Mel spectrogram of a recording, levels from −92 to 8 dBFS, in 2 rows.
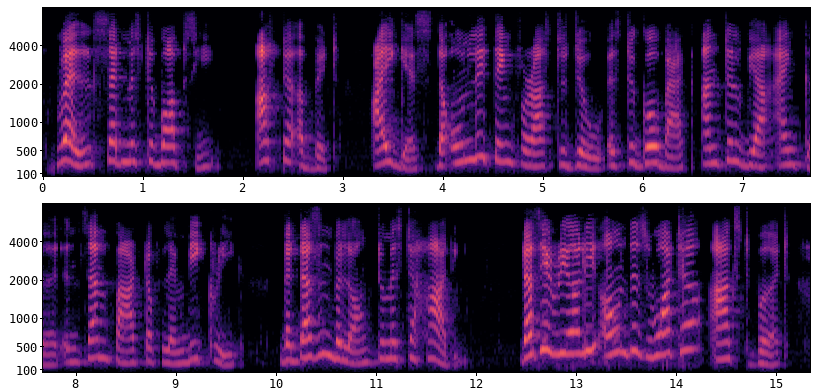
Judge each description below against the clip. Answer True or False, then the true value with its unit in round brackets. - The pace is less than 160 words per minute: False (170 wpm)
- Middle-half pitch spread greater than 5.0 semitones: True (5.6 semitones)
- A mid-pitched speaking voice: False (280 Hz)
